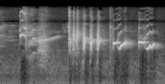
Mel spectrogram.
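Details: Oriental magpie-robin song used as a lure to provoke other magpie-robins into singing: a long sweeping whistle, then a fast burst of sharp chirps and bright rising whistled notes, loud and clear.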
